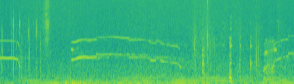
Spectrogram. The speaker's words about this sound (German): Ein Kojote heult.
